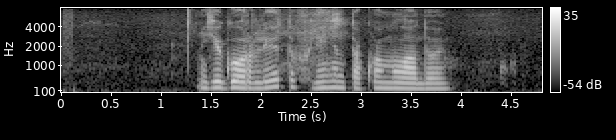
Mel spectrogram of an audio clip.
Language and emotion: Russian, neutral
